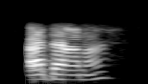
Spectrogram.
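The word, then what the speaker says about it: Adonna: Adana, how do you spell that? – A is in apple, D is in David, O N N A. – Oh, Adana. Okay. It's like Madonna without an M. – That's right.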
